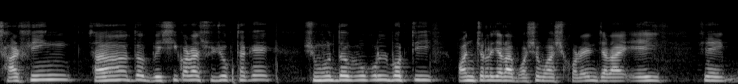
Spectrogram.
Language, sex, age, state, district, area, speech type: Bengali, male, 60+, West Bengal, Paschim Bardhaman, urban, spontaneous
